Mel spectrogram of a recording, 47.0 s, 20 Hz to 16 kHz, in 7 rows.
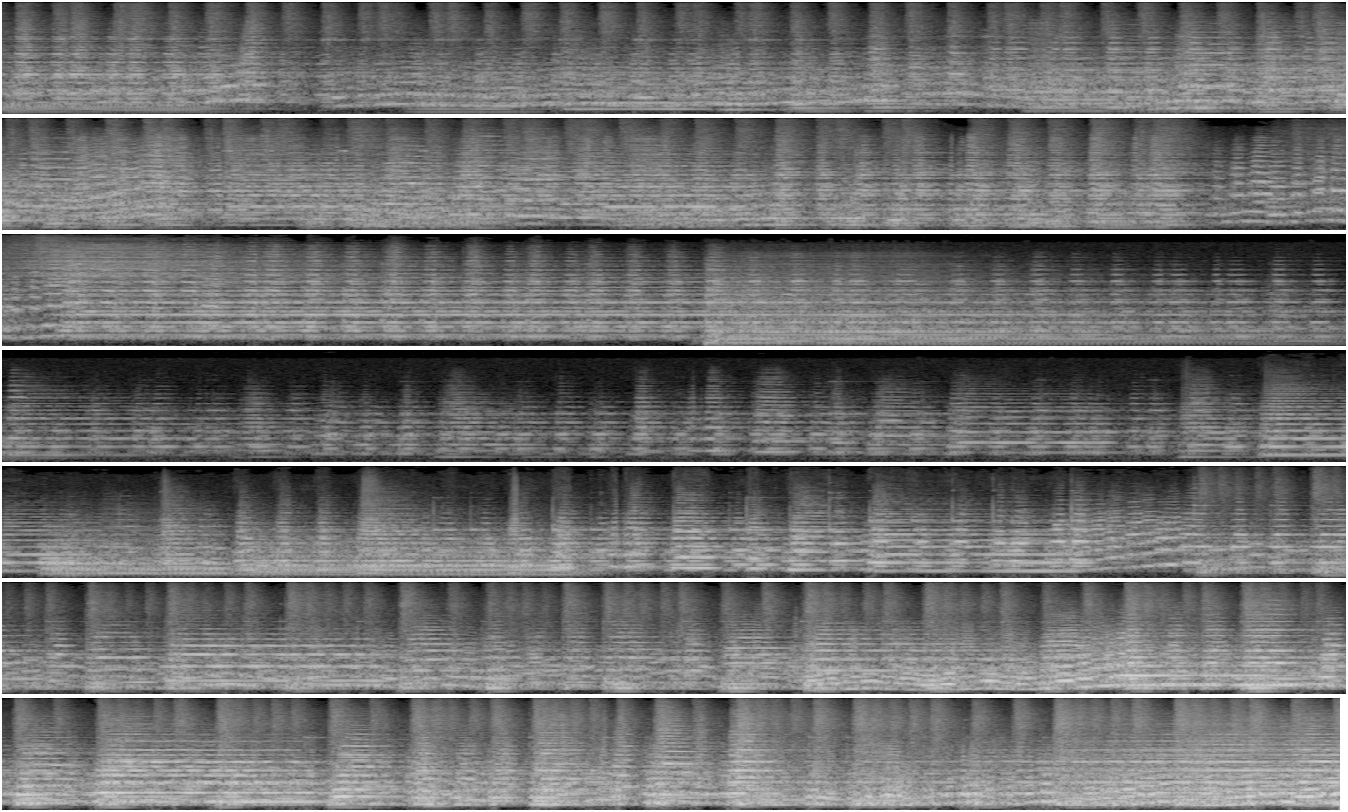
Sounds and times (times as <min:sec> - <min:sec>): Trombone: 0:00.0 - 0:47.0.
